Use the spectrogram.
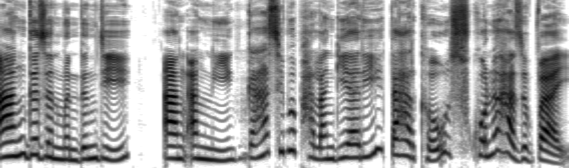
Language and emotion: Bodo, happy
